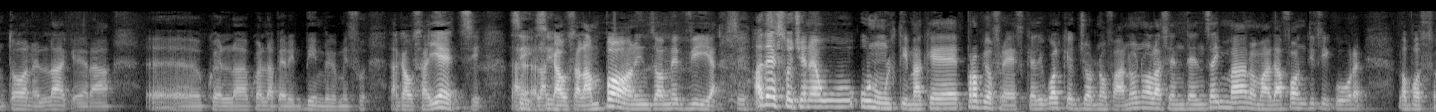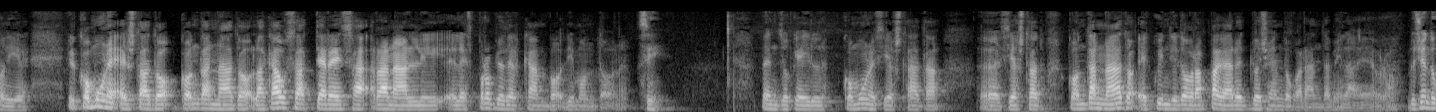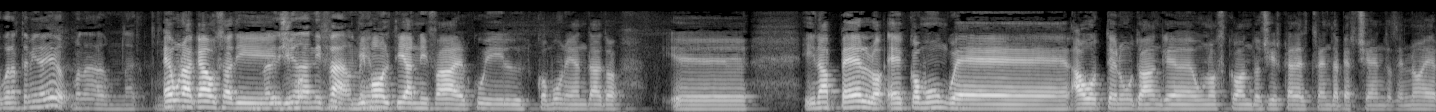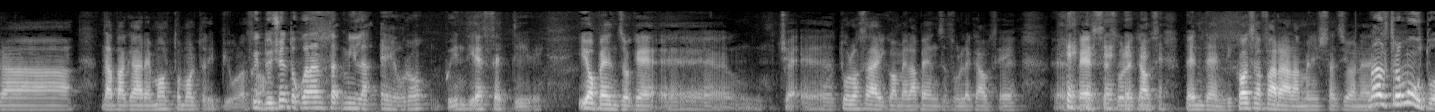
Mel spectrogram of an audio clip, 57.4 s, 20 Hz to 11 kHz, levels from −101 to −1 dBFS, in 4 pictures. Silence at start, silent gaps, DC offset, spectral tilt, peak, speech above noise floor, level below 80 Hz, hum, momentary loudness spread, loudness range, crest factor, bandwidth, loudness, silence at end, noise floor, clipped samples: 0 s; none; under 0.1%; -6 dB/octave; 0 dBFS; 43 dB; -66 dBFS; none; 17 LU; 11 LU; 24 dB; 8 kHz; -24 LUFS; 0 s; -68 dBFS; under 0.1%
